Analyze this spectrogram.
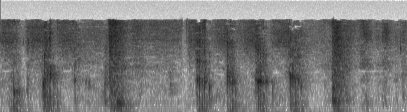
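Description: A man imitating hawking and spitting: a string of short, rough throat-clearing and spitting noises in quick, irregular succession.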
